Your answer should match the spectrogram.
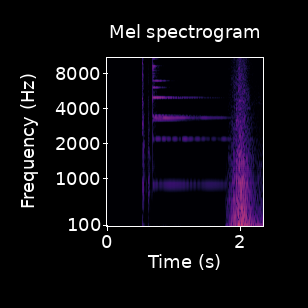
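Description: Animated subscribe-button sound effects: a quick double mouse click about half a second in, then a bright bell-like ding ringing for about a second, then a swelling rush of noise with a deep boom right at the end.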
